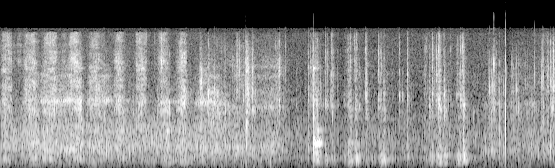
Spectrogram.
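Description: Emery paper rubbed back and forth around a motorcycle rear wheel's bearing seat in the hub, a quick scratchy rhythm of about five strokes a second, cleaning corrosion off the seat before new bearings go in. The strokes thin out in the second half, with a few sharp clicks near the end.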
